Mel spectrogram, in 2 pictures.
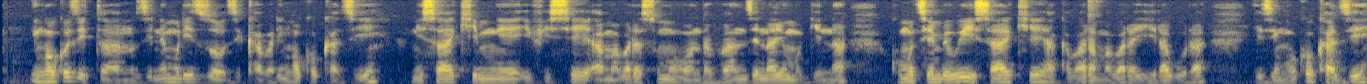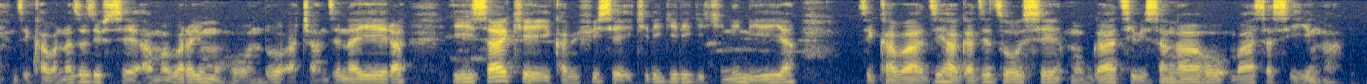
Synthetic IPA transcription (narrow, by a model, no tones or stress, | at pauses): iŋ̥ho̞ko̞zitʰaːnuzine̞muɾizo̞zikʰaβaɾiŋ̥ho̞ko̞kʰazi | nisahakʰimŋe̞ifise̞amaβaɾasumuho̞ːndavaːnze̞najomuɡinakumut͡se̞ːmbewiisakʰe̞hakaβahaɾamaβaɾajiɾaβuɾa | iziŋ̥oko̞kʰazizikʰaβanazo̞zifi̥se̞amaβaɾajumuho̞ːndo̞at͡ʃaːnze̞naje̞ːɾa | ijisakʰe̞ikʰaβifise̞ikʰiɾiɡiɾiɡikʰininija | z̥ikʰaβaziɦaɡaze̞zo̞ːse̞mubɡaːt͡siβisaŋ̥aːɦo̞βasasijiŋ̥a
